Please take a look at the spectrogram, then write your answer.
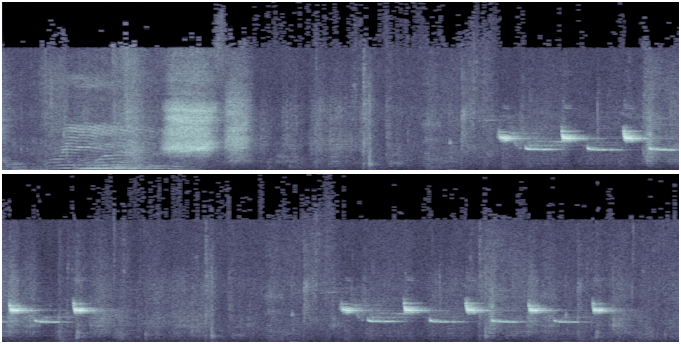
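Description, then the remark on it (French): A great tit sings two bursts of rapidly repeated two-note phrases, bright, after a brief child's voice at the start; faint background noise lingers throughout. “Il y en a une que j'aime beaucoup. La maison charbonnière.”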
